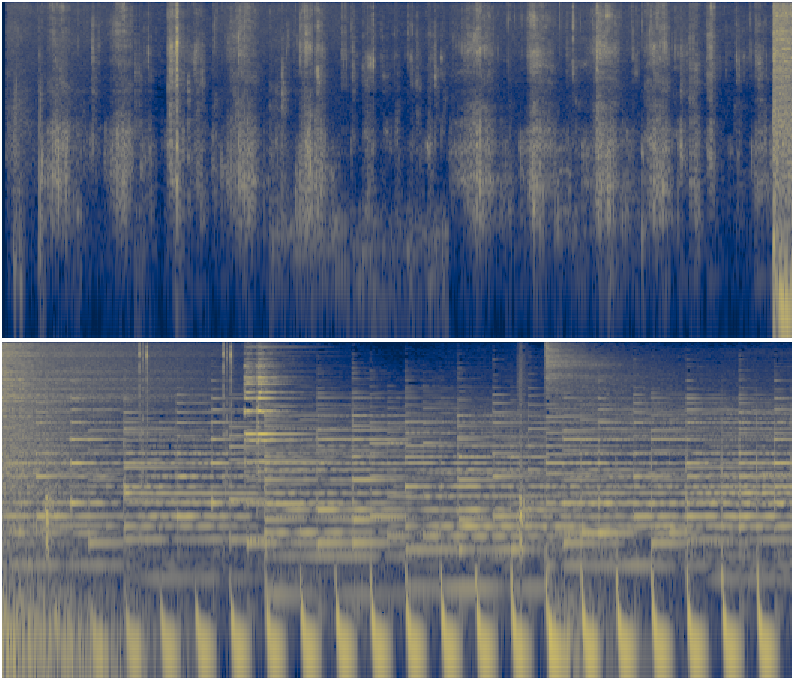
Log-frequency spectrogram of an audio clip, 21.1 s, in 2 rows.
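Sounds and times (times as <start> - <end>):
wet chewing and smacking: 0.2 - 10.3
piano-like music: 10.3 - 21.0.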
